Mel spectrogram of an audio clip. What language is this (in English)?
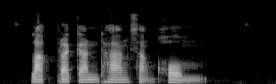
Thai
